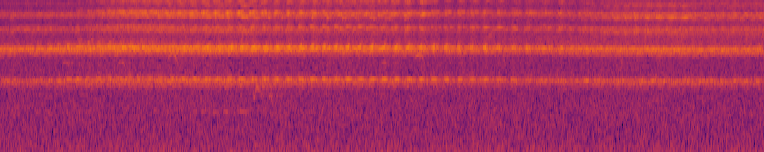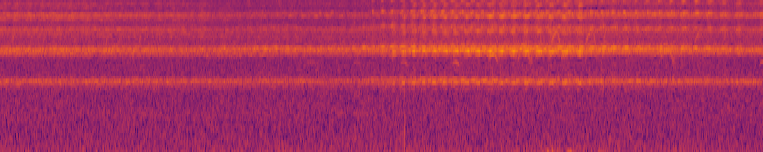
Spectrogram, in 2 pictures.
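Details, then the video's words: A large evening cicada (higurashi) chorus echoes through a valley at the foot of Mt. Kanmuri, Funo, on a hot mid-July summer evening, a steady, ringing metallic drone that swells and fades. "谷間に響き渡るヒグラシの大合唱～布野冠山山麓地帯"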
